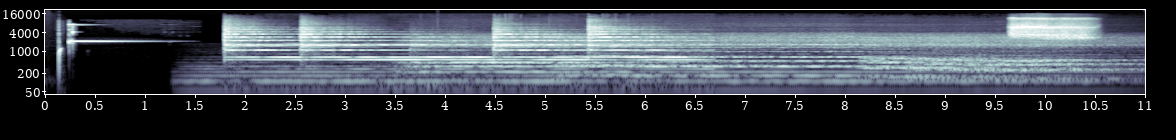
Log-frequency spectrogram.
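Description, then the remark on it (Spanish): Abbey church bells ring out in a slow series of loud, resonant strikes that overlap and hum long after each hit, preceded by a small bright ding, with no voices. “nos vinimos a la abadía de la ilustración, donde monjes ilustradores han hecho voto de silencio al Ilustrador Supremo.”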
